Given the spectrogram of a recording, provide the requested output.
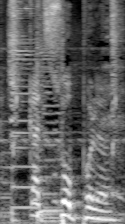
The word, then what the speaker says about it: scazzuoppolo: Scazzuoppoli, ma non si dice così. – Ah no, scazzuoppolo, capito? – Scazzuoppoli. – Ma sì, fidati che è così.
